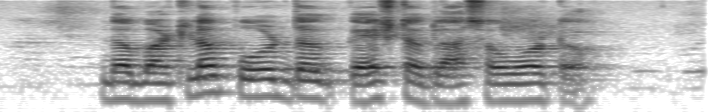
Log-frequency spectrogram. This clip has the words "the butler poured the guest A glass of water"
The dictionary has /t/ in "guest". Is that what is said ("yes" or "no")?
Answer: yes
